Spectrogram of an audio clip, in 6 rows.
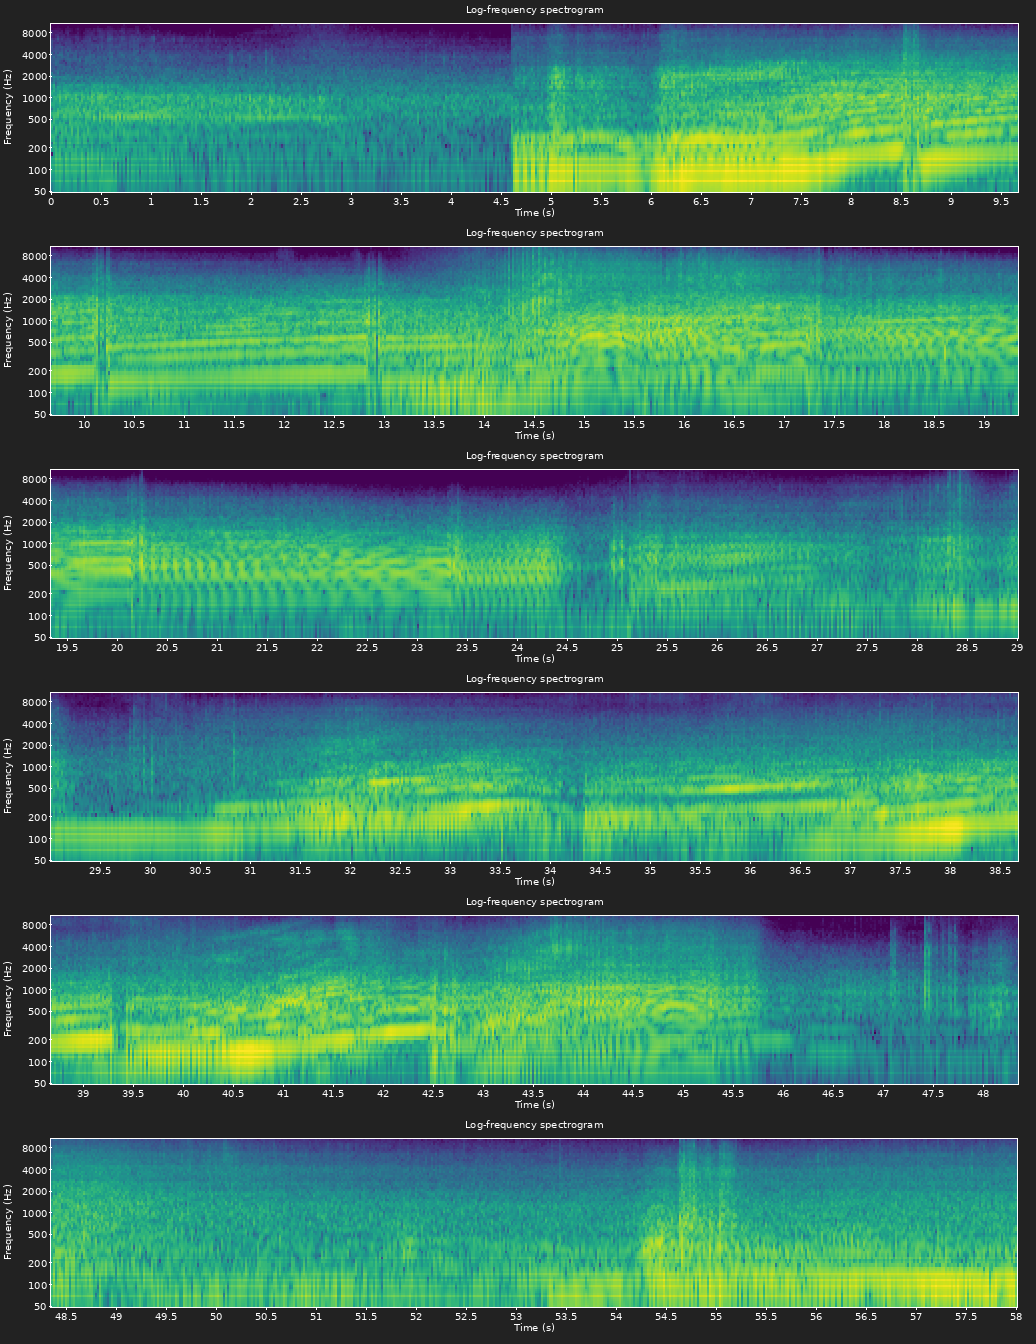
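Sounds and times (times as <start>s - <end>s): exhaust cracks: 4.6s - 9.0s, 47.0s - 58.0s
car engine accelerating: 4.6s - 17.5s, 29.8s - 45.8s, 48.4s - 58.0s.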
